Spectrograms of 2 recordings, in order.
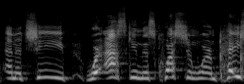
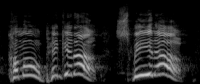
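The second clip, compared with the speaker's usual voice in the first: louder, higher push to speed up; impatient urging; 6 semitones higher, 5 dB louder than usual. Retold or imitated. Impatient passenger telling the driver to speed up, loud. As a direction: hurry the driver along.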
